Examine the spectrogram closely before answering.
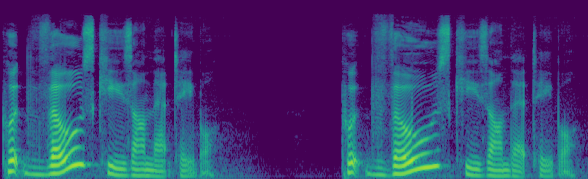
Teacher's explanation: Let's emphasize the word those. Put those keys on that table.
